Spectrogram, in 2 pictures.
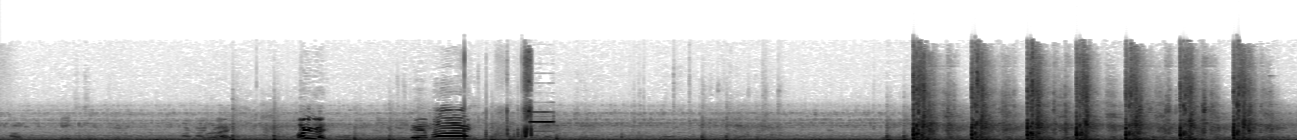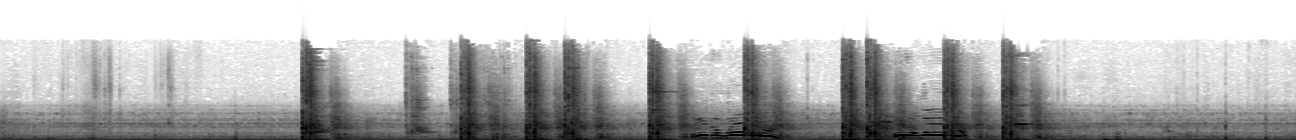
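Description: Strings of rapid gunshots from a competitor firing a stage: about nine shots in quick succession, then after a pause about a dozen more. A short beep sounds several seconds before the first shots, and a steady low hum runs underneath.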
